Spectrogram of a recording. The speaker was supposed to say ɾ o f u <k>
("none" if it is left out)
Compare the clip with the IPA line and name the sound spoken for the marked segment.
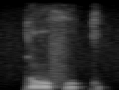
k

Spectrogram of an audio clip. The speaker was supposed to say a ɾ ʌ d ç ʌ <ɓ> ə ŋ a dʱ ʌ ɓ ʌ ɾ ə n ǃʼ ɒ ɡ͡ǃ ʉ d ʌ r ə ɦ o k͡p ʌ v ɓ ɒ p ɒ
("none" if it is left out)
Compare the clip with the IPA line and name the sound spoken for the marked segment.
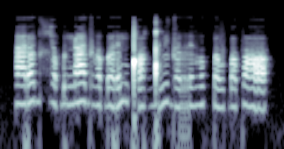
ɓ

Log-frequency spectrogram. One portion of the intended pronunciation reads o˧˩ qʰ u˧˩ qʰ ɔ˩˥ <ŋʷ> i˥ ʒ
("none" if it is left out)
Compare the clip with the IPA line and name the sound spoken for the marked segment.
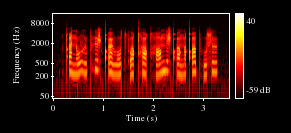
ŋ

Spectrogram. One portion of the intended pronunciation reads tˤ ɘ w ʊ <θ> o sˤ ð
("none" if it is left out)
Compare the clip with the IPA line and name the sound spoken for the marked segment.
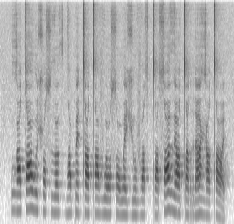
ʃ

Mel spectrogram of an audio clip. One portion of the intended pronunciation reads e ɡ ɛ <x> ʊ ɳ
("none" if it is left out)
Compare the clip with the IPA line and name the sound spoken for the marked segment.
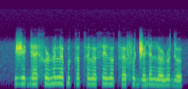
x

